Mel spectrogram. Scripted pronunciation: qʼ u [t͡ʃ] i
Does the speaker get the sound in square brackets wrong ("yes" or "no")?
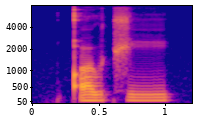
no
